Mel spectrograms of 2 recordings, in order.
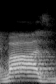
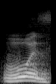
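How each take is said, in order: First: Was said as spelt, long waas; the mistaken spelling-style was; wrong pronunciation. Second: Was said short as woz; the right way to say was, woz; correct pronunciation. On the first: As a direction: was read letter by letter as waas. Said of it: "इसको was नहीं बोलना है". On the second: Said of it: "not was, it's was". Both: Shown as a demonstration.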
